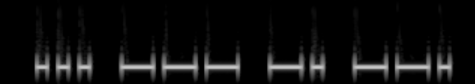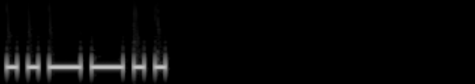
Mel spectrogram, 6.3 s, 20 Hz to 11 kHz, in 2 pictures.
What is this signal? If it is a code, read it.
Morse code, heard as a keyed tone, about 17 wpm, 700 Hz. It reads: SONG?
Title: Sentences from Top 1000 Words - Review Part 2 - 17wpm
